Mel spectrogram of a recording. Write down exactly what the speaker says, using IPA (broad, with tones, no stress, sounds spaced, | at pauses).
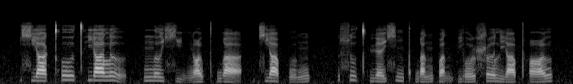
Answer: ɕ j ä˥ kʰ o˥ ʊ̯ t̪ʰ j ä˥ l ɤ˥˩ | n̪ ɤ˥ ɕ ḭ˨˩ ŋ ɑ˥˧ ʊ̯ pʰ w ä˥˩ | t͡ɕ j ä˥˩ p ʊ˧˥ ŋ | s u˥˩ t̪ʰ ɥ ɛ˧˥ ɕ i˧ ŋ pʰ w a˧˥ n p a̰˨˩ n p j o˧˥ ʊ̯ ʂ ɤ˥ l j ä˧˥ pʰ ɑ˧˥ ʊ̯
